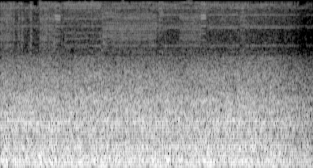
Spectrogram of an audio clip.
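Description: Steady road and engine noise inside the cabin of a Subaru XV Crosstrek at freeway speed, its CVT held in a higher manual-mode gear.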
